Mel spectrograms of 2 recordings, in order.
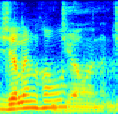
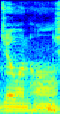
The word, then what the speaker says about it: Gyllenhaal: How do you say it? Gyllenhaal? Or Gyllenhaal. – Gyllenhaal. – Jake Gyllenhaal. – Gyllenhaal.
